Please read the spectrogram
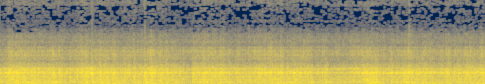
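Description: Electric mixer-grinder with a steel jar running at a steady speed, grinding chilies: a loud, even motor whir.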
